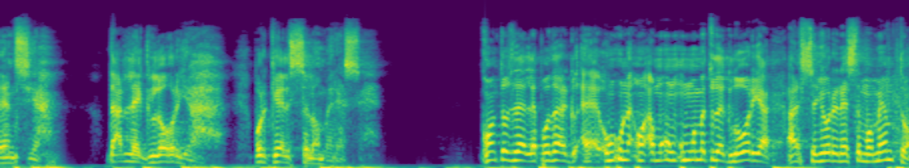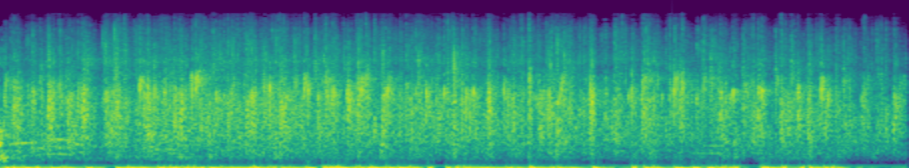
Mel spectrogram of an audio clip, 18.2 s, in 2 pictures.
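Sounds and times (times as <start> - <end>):
speech: 0.0 - 3.8, 4.8 - 9.6
audience applauding: 8.9 - 18.1.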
